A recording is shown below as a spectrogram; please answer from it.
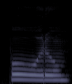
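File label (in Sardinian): "puru", female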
